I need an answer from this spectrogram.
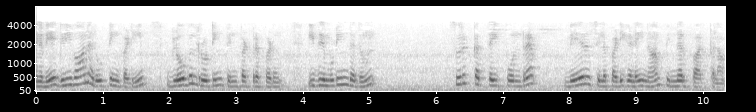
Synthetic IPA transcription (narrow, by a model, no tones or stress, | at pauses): ɛnɐʋeːʋɪɾɪʋaːnɐɾuːʈːɪŋɡpɐɽi | ɡloːbɐlɾuːʈːɪŋɡpɪnpɐʈrɐpːɐɽɯm | ɪðɯmʊɽɪnd̪ɐðɯm | sʊɾɯkːɐt̪ːɐɪpːoːndrɐ | ʋeːɾɯsɪlɐpɐɽɪɣɐɭɐɪnaːmpɪnːɐɾpaːɾkɐla̰ːm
